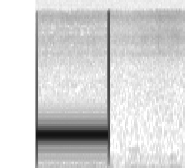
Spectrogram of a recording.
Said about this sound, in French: Merci de laisser votre message après le bip.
